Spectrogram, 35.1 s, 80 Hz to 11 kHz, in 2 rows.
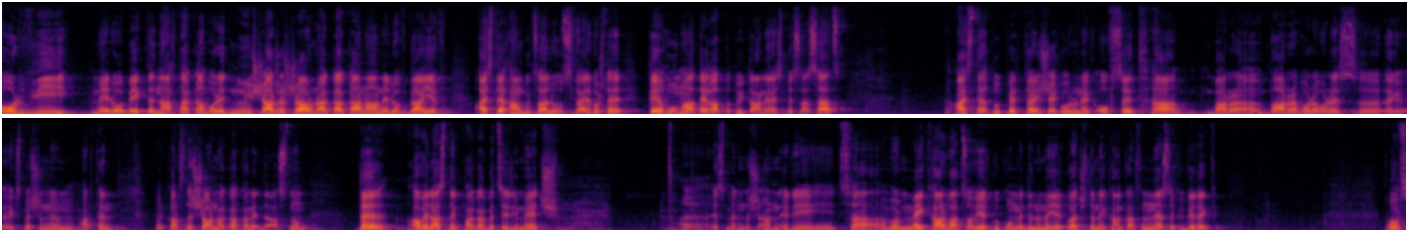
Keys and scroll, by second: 26.1 shift+', 33.3 o, 34.0 f.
